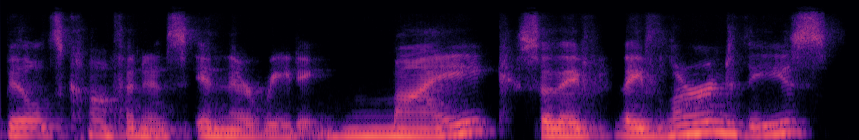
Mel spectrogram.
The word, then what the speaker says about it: Mike: Mike, so they've learned these letters, and the E is silent. It's not Mikey.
